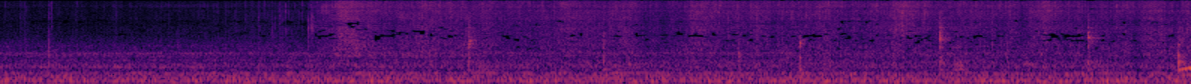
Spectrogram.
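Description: Bitter gourd and eggplant fry in ghee in a pan, giving a steady close sizzle that grows louder after the first couple of seconds, with scraping stirs throughout and no voices.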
